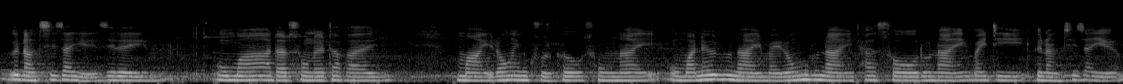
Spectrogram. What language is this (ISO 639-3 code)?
brx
